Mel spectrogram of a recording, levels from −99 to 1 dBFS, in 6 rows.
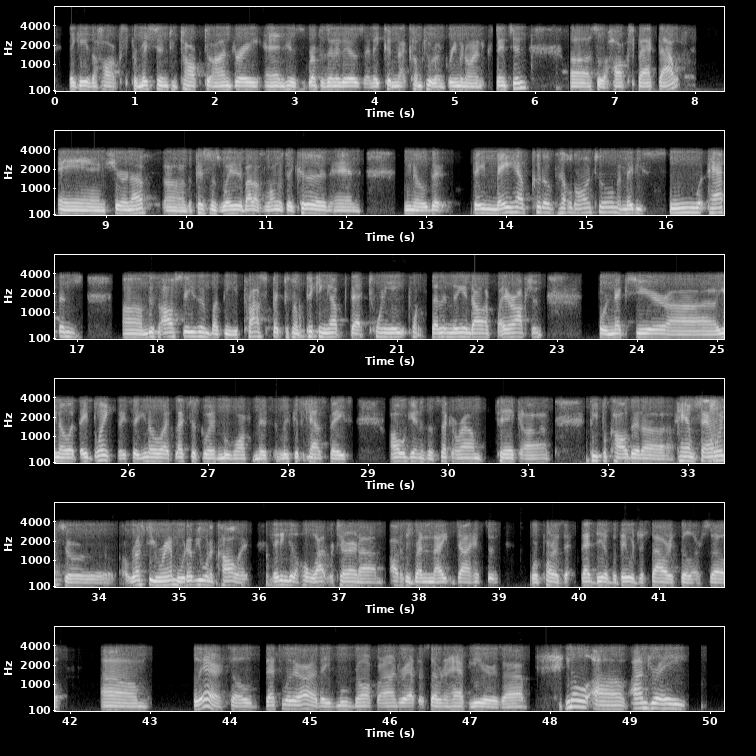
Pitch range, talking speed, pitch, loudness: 120-140 Hz, 225 wpm, 125 Hz, -21 LUFS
